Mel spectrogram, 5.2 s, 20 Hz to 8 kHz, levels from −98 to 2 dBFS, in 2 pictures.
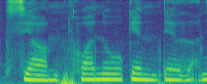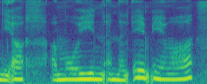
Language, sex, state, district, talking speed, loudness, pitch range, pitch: Mizo, female, Mizoram, Aizawl, 160 wpm, -14 LUFS, 185-205 Hz, 195 Hz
